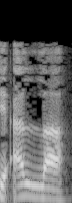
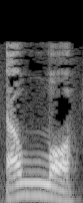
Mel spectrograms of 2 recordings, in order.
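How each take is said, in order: First: The L is pronounced light and thin. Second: The L is pronounced heavy and thick. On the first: The speaker calls it wrong. "ما قلتش الله, ما ينفعش" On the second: The speaker calls it right. "أبدأ بتفخيم على طول اللام"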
